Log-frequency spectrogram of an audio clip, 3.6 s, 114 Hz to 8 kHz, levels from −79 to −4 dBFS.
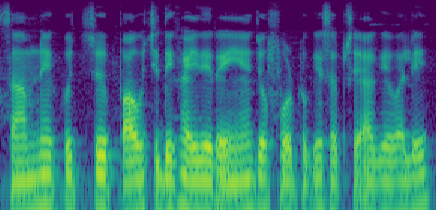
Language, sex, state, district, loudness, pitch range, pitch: Hindi, male, Uttar Pradesh, Shamli, -19 LUFS, 100-110 Hz, 105 Hz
